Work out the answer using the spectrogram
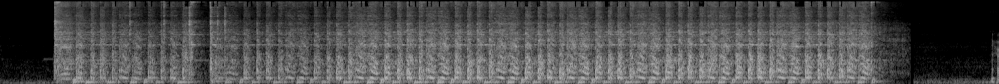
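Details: Toyota Cressida with a 2JZ swap on a standalone ECU and LQ9 coils, starter jumped: steady cranking with even compression pulses, never firing. There is no fuel supply because the fuel pump is not yet powered.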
